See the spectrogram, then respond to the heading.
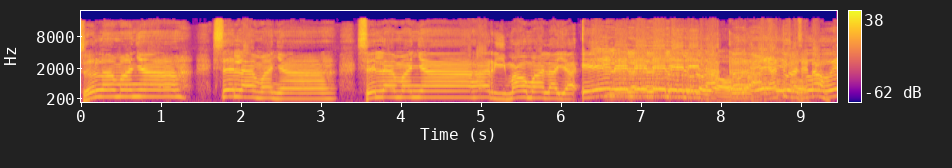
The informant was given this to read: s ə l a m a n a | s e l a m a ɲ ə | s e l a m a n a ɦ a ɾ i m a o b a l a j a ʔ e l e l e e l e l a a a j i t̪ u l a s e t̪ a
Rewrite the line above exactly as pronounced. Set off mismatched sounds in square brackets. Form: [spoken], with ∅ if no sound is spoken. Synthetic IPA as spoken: s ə l a m a [ɲ] a | s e l a m a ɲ [a] | s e l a m a [ɲ] a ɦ a ɾ i m a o [m] a l a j a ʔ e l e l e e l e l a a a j [a] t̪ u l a s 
